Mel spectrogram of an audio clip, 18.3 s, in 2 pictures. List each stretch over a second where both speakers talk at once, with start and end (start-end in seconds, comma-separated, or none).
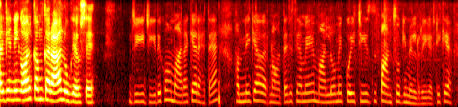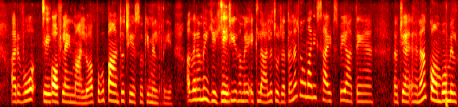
none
